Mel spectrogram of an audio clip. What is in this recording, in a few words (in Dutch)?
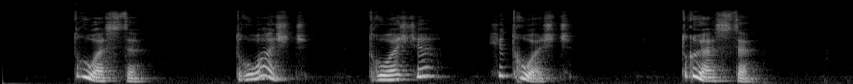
"troosten", limburgse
